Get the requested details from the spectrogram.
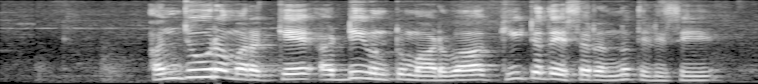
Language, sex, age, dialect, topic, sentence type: Kannada, male, 51-55, Mysore Kannada, agriculture, question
